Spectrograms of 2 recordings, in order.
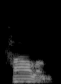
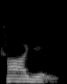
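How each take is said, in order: First: The L is a clear, ordinary L sound. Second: The L sounds like a Y glide. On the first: The speaker calls it right. "retain the classic uh, L sound" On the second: The speaker calls it wrong. "It's not column"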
